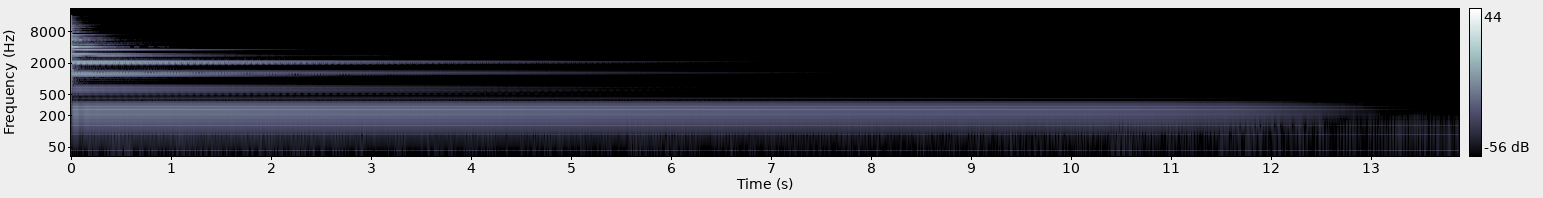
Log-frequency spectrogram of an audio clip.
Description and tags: University of North Texas Gamelan Bwana Kumala Ugal recording 6. Recorded in 2006.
